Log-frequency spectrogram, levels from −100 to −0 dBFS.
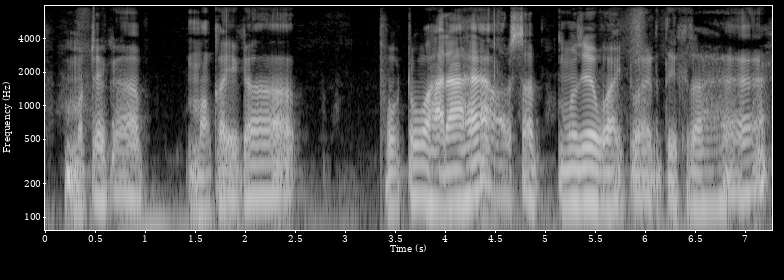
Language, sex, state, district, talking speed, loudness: Maithili, male, Bihar, Supaul, 125 wpm, -28 LUFS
